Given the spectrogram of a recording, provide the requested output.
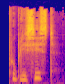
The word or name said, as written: publicist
